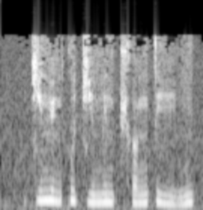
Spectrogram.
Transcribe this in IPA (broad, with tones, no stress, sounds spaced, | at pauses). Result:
t͡ɕ i˥ n y˧˥ n k u˥˩ t͡ɕ i˥ m i˥ n ʈ͡ʂʰ ɤ˧˥ ŋ t̪ i˨˩˦ ŋ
